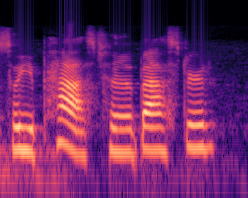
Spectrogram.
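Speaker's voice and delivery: ordinary talk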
